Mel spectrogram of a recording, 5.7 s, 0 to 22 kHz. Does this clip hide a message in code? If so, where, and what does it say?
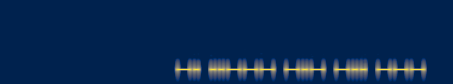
Yes: Morse code from 2.2 to 5.3 s, heard as a keyed tone, about 21 wpm, 700 Hz. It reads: N2KDO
